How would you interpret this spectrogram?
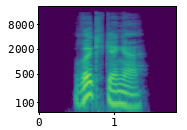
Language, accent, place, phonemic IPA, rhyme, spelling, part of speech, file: German, Germany, Berlin, /ˈʁʏkˌɡɛŋə/, -ɛŋə, Rückgänge, noun, De-Rückgänge.ogg
- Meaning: nominative/accusative/genitive plural of Rückgang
